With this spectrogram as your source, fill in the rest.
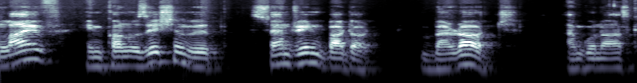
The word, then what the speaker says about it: Bardot: Is it Bardot. Baron? Bardot. So Bardot. the T at the end is not pronounced.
